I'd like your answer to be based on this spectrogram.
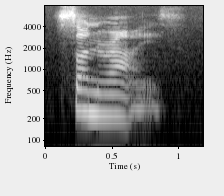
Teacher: flows to the rhythm of a stressed syllable followed by a stressed syllable · Term: spondi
